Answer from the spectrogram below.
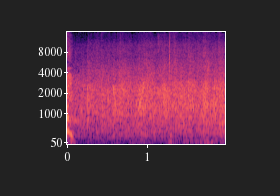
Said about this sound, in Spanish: Si le vas a dar el aplauso al Señor.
